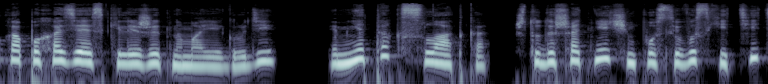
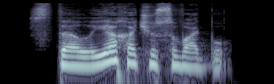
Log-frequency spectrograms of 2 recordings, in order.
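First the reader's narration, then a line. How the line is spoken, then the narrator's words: Growl right in ear. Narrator (Russian): прорычал мне в само ухо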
